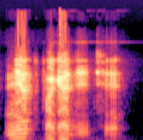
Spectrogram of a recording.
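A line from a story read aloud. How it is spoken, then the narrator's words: Gentle interruption. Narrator (Russian): мягко перебил его Чучкевич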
